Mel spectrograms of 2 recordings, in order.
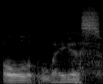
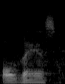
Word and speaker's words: Olweus: around Spartanburg is called Olweus that it's looks like ol Laius with W but W pronounces V so Olweus and also more on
